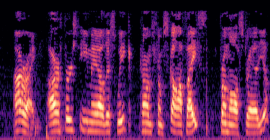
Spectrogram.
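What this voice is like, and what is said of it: Usual voice. Nothing is said of it.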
